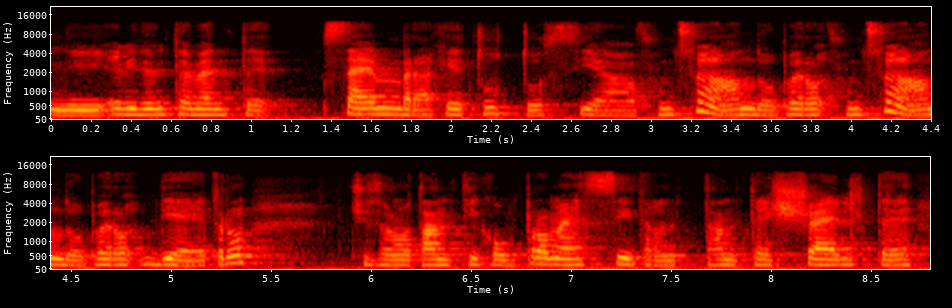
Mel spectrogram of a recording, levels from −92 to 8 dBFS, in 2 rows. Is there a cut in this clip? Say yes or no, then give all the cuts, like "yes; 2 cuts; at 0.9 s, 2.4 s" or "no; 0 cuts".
yes; 1 cut; at 3.9 s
